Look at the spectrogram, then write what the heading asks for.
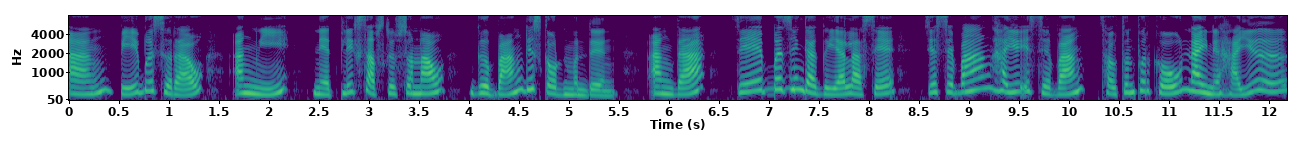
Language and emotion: Bodo, happy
